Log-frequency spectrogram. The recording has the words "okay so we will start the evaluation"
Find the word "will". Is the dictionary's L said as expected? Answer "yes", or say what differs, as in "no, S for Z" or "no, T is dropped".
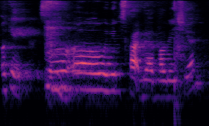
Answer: no, N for L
